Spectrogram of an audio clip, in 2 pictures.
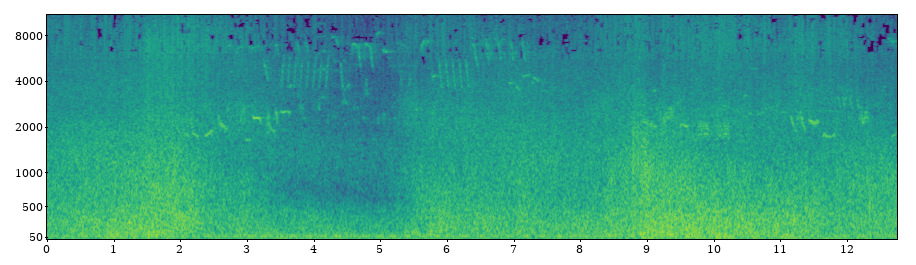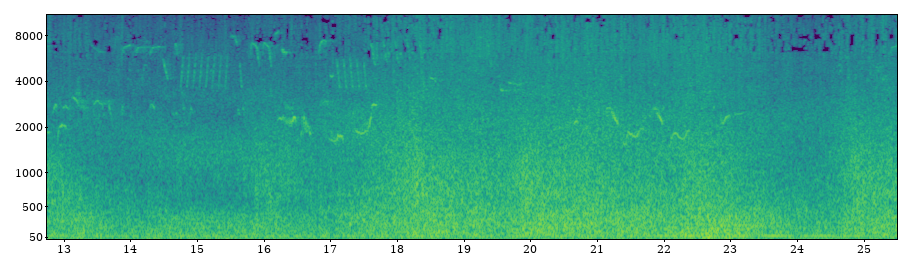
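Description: Outdoor nature ambience: a rushing noise that swells and fades every several seconds, with small birds chirping and trilling over it.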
